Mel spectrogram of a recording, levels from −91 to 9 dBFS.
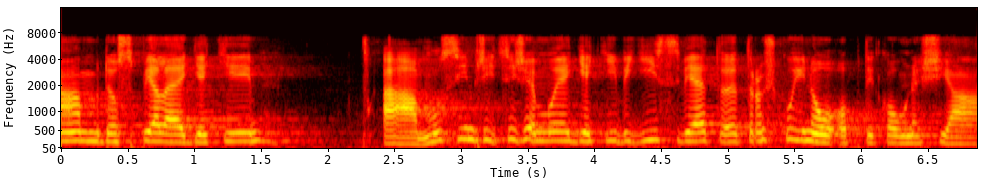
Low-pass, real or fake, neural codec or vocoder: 7.2 kHz; real; none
